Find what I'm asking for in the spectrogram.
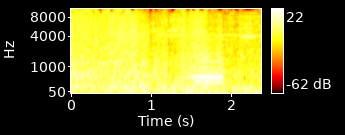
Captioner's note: train whistle blows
